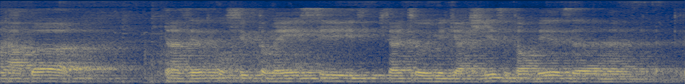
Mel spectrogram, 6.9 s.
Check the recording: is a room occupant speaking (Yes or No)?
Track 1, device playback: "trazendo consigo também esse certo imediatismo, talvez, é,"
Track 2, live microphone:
No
